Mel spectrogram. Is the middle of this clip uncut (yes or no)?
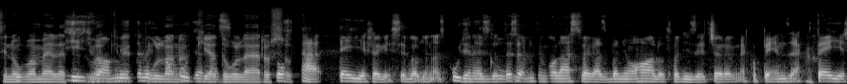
yes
